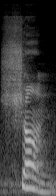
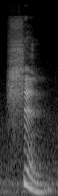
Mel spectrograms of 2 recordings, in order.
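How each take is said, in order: First: The vowel is a rounded, open O sound. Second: The vowel is a short, unrounded I sound. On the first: The speaker calls it wrong. "a lot of students say shon, shon. They make that O sound" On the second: The speaker calls it right. "we actually pronounce it as shin, shin. ... my mouth is not opening like an O sound"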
